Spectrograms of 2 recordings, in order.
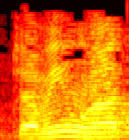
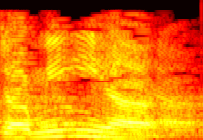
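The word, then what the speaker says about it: جميعها: Jami'uha taukid ke awsaf, bukan ke kamal. Makanya bacanya jami'uha, bukan jami'iha.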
